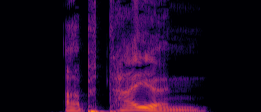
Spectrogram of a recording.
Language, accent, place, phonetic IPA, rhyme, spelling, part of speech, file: German, Germany, Berlin, [apˈtaɪ̯ən], -aɪ̯ən, Abteien, noun, De-Abteien.ogg
- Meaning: plural of Abtei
